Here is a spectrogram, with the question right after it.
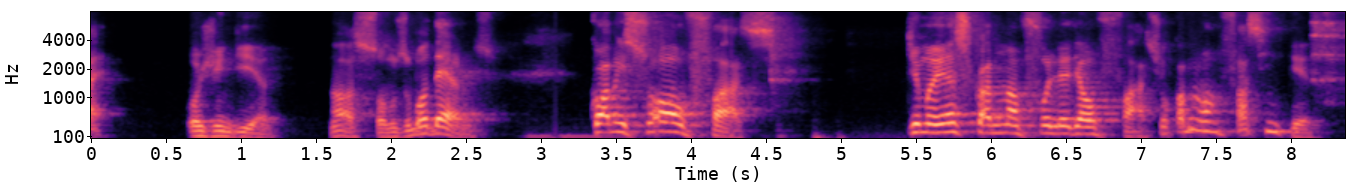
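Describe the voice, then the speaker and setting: Amid audible room echo, a man speaks at a moderate pace with long, frequent pauses. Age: 60s. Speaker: biology teacher. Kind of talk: lecture. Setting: classroom with online students. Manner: animated.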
